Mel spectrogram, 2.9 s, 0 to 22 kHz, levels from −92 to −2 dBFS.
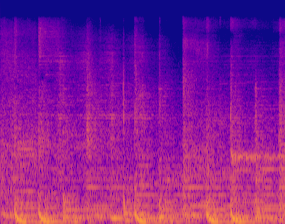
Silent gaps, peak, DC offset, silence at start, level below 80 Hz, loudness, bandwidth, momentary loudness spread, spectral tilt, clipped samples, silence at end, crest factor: none; -16 dBFS; under 0.1%; 0 s; -34 dBFS; -31 LUFS; 16 kHz; 4 LU; -6 dB/octave; under 0.1%; 0 s; 14 dB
